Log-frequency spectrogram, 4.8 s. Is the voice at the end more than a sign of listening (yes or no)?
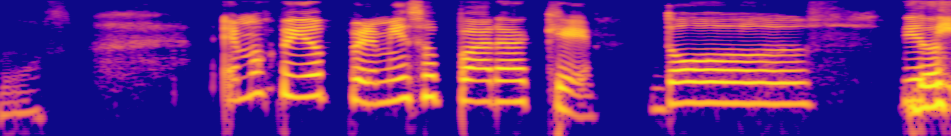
yes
